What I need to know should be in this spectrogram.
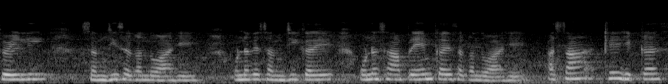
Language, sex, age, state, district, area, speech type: Sindhi, female, 30-45, Maharashtra, Thane, urban, spontaneous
